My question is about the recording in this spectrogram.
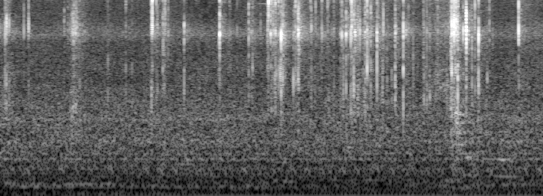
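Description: Clear plastic sleeve crinkling and clicking as the card inside it is handled and opened, in scattered soft crackles, with a few sharper ones near the middle and about four and a half seconds in.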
